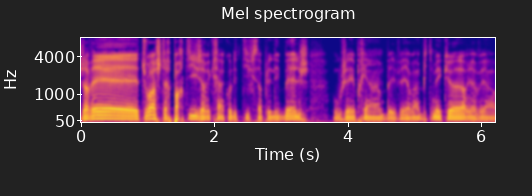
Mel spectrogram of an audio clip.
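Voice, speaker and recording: An ordinary speaking voice comes through at a fairly quick pace with fairly even intonation. The sound is dry and close with no echo, over a quiet background. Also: man, fairly low pitch for a man. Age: 30s. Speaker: rap manager and former rapper. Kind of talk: casual interview.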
